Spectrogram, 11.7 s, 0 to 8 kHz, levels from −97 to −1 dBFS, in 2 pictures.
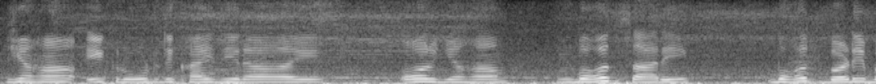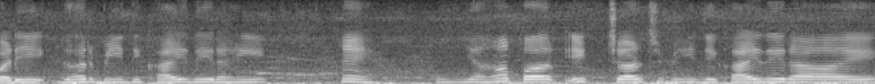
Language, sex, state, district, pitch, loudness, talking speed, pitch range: Hindi, female, Bihar, Madhepura, 250 Hz, -20 LUFS, 145 wpm, 240-265 Hz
